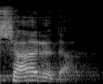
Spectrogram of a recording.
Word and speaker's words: Sharada: The name of mother frequently used is Sharada. And this often is spelled as S-A-R-A-D-A, one way of spelling. The other spelling is S-H-A-R-A-D-A. So, Sarada and Sharada, these are two words.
